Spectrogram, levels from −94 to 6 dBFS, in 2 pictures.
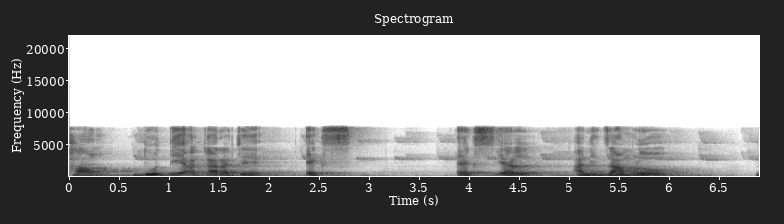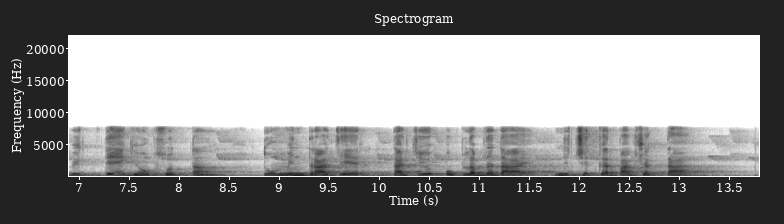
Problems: constant background noise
